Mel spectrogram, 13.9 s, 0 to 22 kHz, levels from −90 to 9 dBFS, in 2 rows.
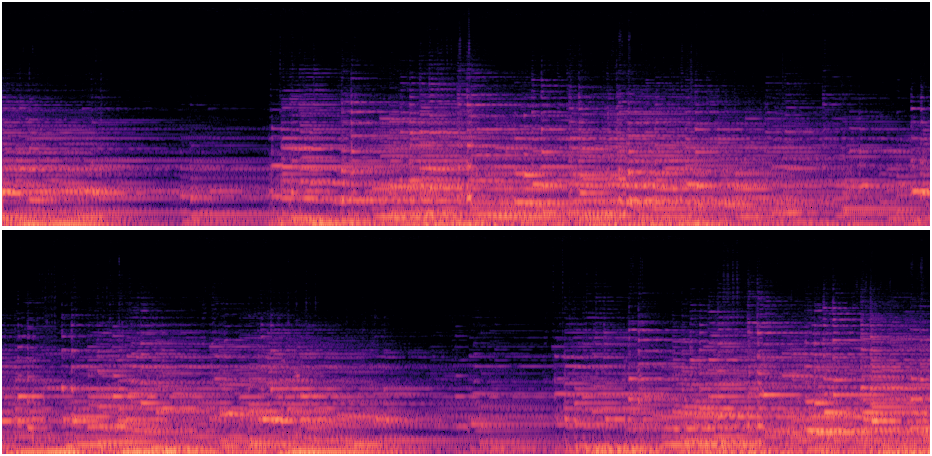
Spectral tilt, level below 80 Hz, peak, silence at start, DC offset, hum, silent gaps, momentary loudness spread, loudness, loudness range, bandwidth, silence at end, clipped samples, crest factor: -8.5 dB/octave; -26 dBFS; -4 dBFS; 0 s; under 0.1%; none; none; 14 LU; -23 LUFS; 4 LU; 6.4 kHz; 0 s; under 0.1%; 16 dB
